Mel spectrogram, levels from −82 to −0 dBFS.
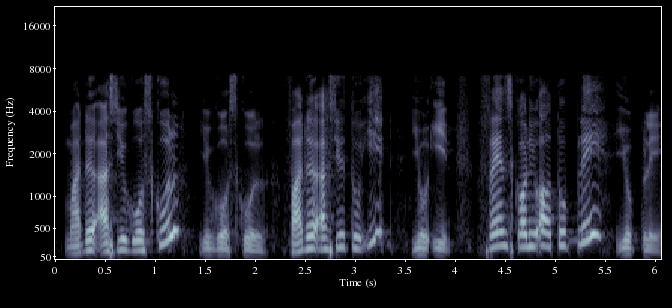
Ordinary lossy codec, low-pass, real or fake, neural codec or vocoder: none; 7.2 kHz; real; none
